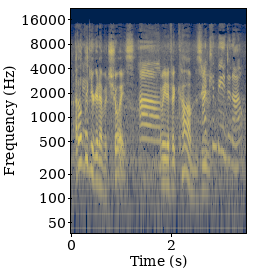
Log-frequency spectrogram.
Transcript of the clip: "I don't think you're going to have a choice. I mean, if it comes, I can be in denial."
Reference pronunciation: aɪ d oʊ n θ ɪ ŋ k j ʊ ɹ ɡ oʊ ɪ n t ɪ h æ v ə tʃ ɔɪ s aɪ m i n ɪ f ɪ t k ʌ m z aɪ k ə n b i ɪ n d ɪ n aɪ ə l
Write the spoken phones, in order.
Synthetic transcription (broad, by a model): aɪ d oʊ n θ ɪ ŋ k j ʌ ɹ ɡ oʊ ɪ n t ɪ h v ə tʃ ɔɪ s aɪ m i n ɪ f ɪ t k ʌ m z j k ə n b i ɪ n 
